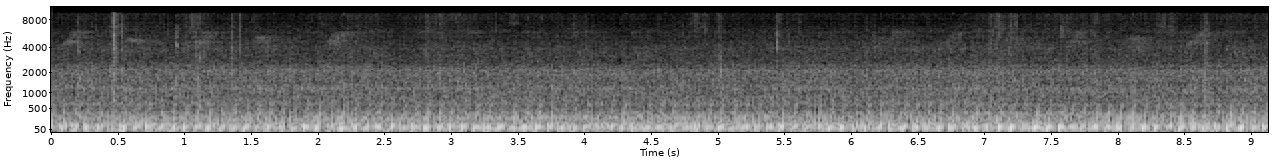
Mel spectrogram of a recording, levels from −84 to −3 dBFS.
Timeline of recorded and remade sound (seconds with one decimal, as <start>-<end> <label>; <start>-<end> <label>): 0.0-9.1 remade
